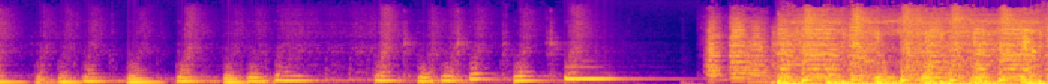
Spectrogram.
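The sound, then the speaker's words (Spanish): A band song opens with a sparse melodic intro of clear, separate notes, then the full band crashes in loud and dense with driving drums for the final seconds. “vamos a iniciar con música.”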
